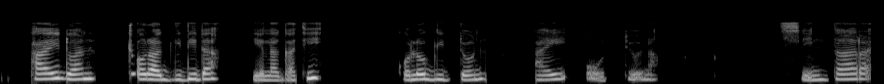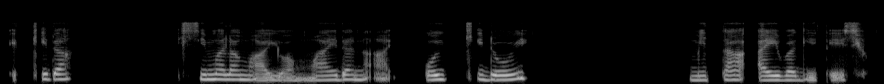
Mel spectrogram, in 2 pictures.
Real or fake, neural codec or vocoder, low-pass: fake; codec, 16 kHz in and 24 kHz out, 2.2 kbps, FireRedTTS-2 codec; 7.2 kHz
